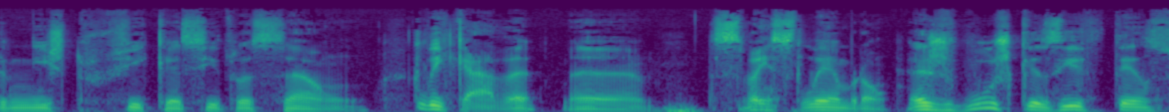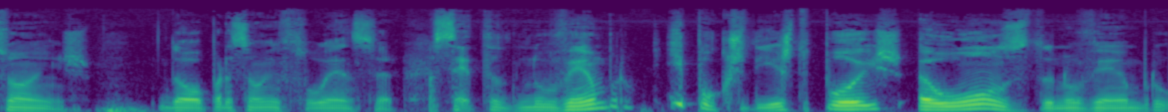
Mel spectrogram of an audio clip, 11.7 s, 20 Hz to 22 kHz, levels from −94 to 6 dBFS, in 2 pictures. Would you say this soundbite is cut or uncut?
cut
